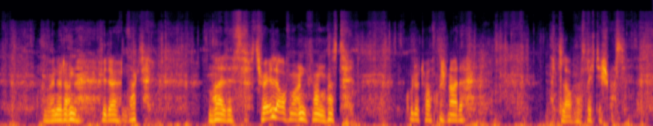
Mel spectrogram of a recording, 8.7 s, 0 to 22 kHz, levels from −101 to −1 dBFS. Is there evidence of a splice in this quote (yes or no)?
yes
